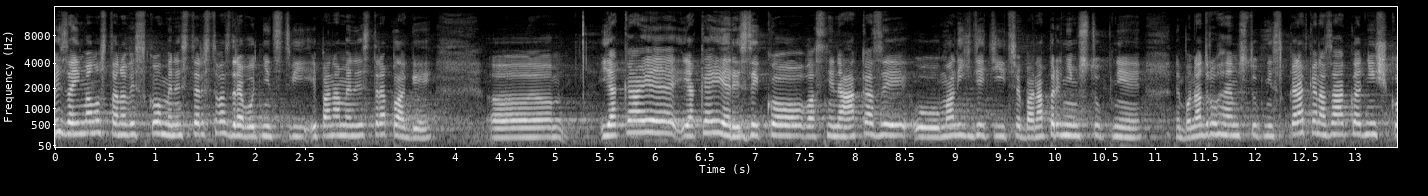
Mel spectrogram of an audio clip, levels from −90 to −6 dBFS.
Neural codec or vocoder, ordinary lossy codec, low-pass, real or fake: none; AAC, 96 kbps; 14.4 kHz; real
